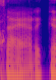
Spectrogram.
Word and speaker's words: sciatica: Well, I know I know what you you But it's spelled s c i a t i c a. So it's there's a SC. So it's it's sciatica, but it's SC. So is it skyatica?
